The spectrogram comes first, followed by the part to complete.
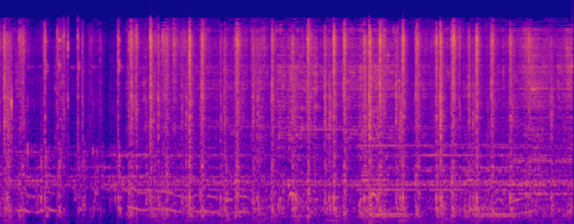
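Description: Irregular clicking and rattling of hard plastic, from a baby's activity jumper and the toys on its tray, over steady electronic tones from the jumper's toys and short baby vocal sounds.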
